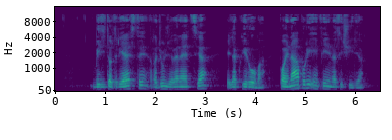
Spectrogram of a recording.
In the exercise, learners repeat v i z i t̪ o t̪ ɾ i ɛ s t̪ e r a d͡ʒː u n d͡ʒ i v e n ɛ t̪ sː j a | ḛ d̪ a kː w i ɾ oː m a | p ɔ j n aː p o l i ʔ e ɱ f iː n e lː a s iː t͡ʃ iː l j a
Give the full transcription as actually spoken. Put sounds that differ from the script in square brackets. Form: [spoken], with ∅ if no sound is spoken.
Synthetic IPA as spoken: v i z i t̪ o t̪ ɾ i ɛ s t̪ e r a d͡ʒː u n d͡ʒ [e] v e n ɛ t̪ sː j a | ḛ d̪ a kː w i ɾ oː m a | p ɔ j n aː p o l i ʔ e ɱ f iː n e [l] a s [i] t͡ʃ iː l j a

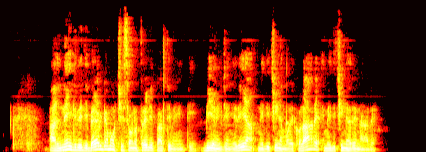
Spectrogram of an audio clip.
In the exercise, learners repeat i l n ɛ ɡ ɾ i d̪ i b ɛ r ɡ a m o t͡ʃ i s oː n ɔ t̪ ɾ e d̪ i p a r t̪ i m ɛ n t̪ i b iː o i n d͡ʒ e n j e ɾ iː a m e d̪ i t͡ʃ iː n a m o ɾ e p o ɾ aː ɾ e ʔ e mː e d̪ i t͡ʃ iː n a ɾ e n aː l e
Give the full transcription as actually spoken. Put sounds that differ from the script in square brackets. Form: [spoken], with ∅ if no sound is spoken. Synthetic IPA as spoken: [a] l n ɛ ɡ ɾ i d̪ i b ɛ r ɡ a m o t͡ʃ i s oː n [o] t̪ ɾ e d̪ i p a r t̪ i m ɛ n t̪ i b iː o i n d͡ʒ e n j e ɾ iː a m e d̪ i t͡ʃ iː n a m o [l] e [k] o [l] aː ɾ e ʔ e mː e d̪ i t͡ʃ iː n a ɾ e n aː l e

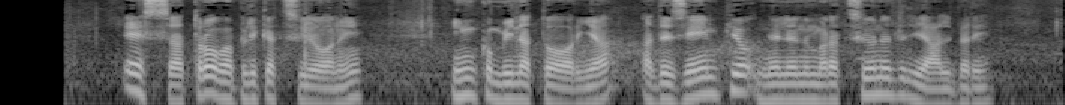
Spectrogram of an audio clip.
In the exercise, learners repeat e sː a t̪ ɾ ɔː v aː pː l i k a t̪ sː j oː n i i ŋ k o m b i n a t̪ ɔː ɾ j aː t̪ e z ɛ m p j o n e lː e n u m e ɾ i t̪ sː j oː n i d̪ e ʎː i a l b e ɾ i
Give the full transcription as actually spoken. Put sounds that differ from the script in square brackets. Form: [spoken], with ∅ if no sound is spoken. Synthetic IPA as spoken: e sː a t̪ ɾ ɔː v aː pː l i k a t̪ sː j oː n i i ŋ k o m b i n a t̪ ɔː ɾ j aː [d̪] e z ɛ m p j o n e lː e n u m e ɾ [a] t̪ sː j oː n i d̪ e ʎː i a l b e ɾ i

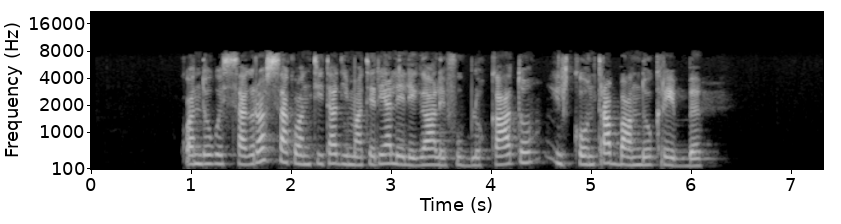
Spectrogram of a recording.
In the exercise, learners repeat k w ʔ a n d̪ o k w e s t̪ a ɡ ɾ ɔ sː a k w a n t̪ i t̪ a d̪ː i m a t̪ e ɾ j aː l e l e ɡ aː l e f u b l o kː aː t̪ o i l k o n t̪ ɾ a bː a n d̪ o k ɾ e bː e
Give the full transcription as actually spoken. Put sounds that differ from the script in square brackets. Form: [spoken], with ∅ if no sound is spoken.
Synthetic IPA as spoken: k w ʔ a n d̪ o k w e s t̪ a ɡ ɾ ɔ sː a k w a n t̪ i t̪ a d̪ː i m a t̪ e ɾ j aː l e l e ɡ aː l e f u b l o kː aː t̪ o i l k o n t̪ ɾ a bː a n d̪ o k ɾ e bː e

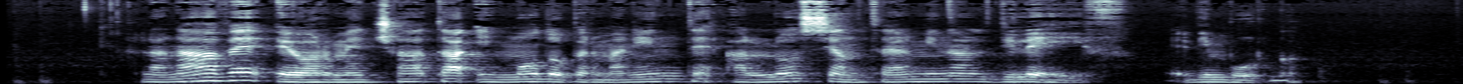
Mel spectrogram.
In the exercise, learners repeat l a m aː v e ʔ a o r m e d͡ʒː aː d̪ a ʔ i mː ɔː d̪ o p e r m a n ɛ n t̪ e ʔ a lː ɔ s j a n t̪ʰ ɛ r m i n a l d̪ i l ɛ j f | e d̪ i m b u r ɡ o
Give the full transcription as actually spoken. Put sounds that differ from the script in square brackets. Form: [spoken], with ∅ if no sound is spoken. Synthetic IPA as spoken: l a [n] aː v e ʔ [ɛ] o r m e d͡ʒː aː [t̪] a ʔ i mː ɔː d̪ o p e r m a n ɛ n t̪ e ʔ a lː ɔ s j a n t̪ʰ ɛ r m i n a l d̪ i l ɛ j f | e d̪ i m b u r ɡ o

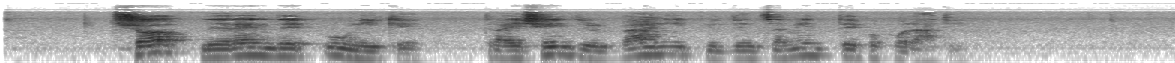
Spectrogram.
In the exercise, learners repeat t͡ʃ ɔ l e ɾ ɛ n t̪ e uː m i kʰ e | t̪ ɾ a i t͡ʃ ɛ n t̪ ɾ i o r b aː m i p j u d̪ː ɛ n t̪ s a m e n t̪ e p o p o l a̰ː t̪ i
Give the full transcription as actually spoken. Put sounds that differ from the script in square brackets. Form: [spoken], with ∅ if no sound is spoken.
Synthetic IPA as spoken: t͡ʃ ɔ l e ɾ ɛ n [d̪] e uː [n] i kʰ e | t̪ ɾ a i t͡ʃ ɛ n t̪ ɾ i [u] r b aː [n] i p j u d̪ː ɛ n t̪ s a m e n t̪ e p o p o l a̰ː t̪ i

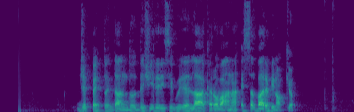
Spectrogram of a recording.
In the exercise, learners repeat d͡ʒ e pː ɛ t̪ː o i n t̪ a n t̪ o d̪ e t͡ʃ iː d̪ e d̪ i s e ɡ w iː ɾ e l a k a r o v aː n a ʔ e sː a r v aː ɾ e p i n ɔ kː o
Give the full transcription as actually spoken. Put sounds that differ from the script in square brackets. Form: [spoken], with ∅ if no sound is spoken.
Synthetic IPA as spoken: d͡ʒ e pː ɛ t̪ː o i n t̪ a n t̪ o d̪ e t͡ʃ iː d̪ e d̪ i s e ɡ w iː ɾ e l a k a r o v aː n a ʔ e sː a [l] v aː ɾ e p i n ɔ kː o

